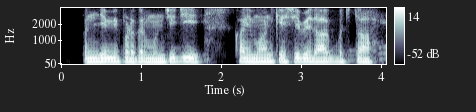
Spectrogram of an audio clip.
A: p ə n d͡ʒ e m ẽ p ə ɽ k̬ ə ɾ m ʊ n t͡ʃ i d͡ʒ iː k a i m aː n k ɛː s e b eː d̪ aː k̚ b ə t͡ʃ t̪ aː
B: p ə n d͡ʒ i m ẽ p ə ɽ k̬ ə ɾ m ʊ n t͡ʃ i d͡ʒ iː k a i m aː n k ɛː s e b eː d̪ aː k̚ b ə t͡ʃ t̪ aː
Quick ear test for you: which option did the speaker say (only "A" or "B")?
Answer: A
